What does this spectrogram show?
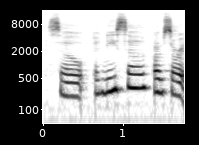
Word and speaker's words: Anissa: Her name is pronounced Anissa, by the way.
